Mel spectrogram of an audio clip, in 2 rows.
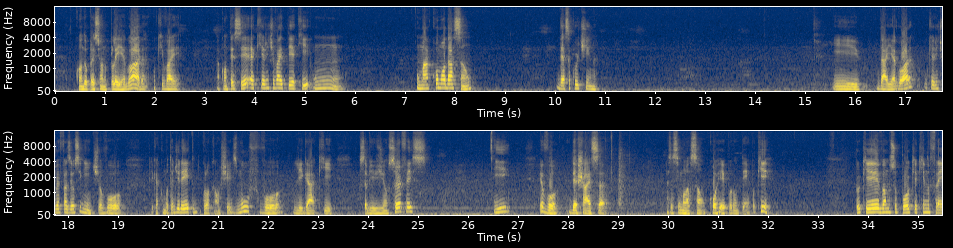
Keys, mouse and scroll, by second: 0.2 space, 4.2 middle click, 8.3 middle click, 18.2 Escape, 19.2 right click, 20.2 click, 21.7 click, 22.4 click, 23.9 click, 24.7 space, 35.1 space.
